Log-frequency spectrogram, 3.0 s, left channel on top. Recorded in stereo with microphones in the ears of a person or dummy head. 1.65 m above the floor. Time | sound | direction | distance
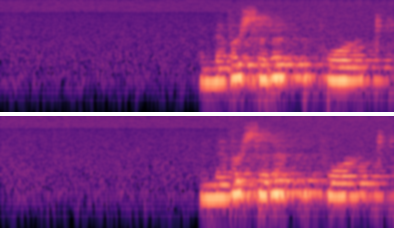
1.5 | a woman speaking | 80° left | 10 m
